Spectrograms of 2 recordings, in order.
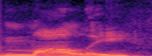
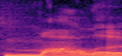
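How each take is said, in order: First: The name ends in an 'ee' sound. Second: The name ends in an 'ah' sound. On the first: The speaker calls it wrong. "instead of Molly, like we have" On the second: The speaker calls it right. "Apparently it's pronounced Mala"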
